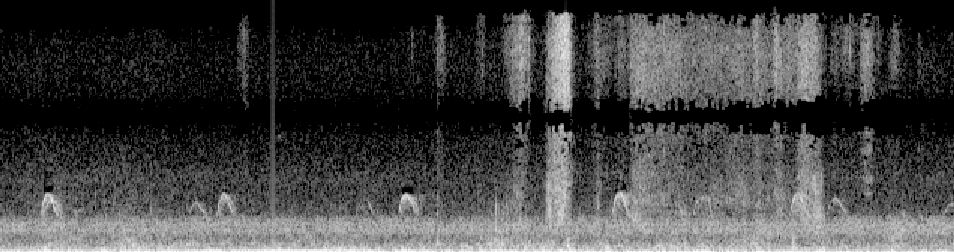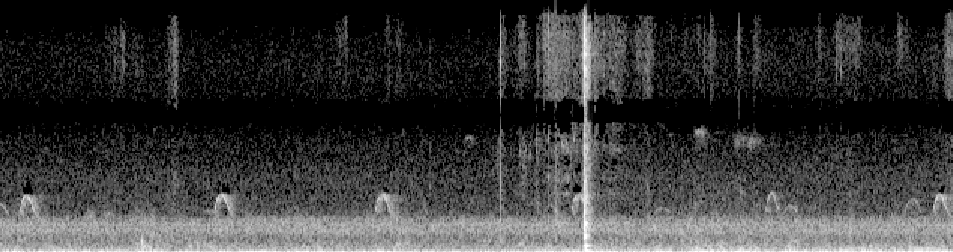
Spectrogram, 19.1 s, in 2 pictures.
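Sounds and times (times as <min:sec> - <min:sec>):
low steady rumble: 0:00.0 - 0:19.0
bird chirping: 0:03.5 - 0:04.4, 0:06.0 - 0:10.7, 0:13.2 - 0:19.0.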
